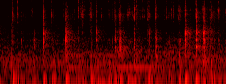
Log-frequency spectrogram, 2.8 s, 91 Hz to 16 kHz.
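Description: Fingers type steadily on a tiny computer keyboard, unboxed with a Mac mini M1, producing close, quiet clicks in an irregular rapid patter.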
